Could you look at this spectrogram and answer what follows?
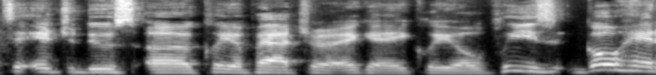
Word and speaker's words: Cleopaxtra: would like to introduce Cleopatra, aka Cleo. Please go ahead and introduce yourself, man. Hey. As you said, I'm Cleopatra. My screen name is spelled Cleoxpatra, but the X is silent.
